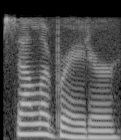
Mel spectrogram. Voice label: "celebrator", English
